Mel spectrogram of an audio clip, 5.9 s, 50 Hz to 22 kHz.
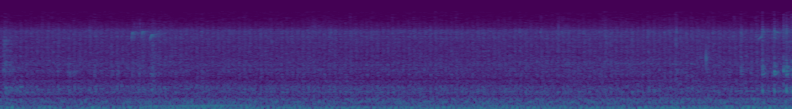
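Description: Toyota Land Cruiser Prado's engine idling steadily as the 4WD creeps forward down a rock step at a crawl.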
